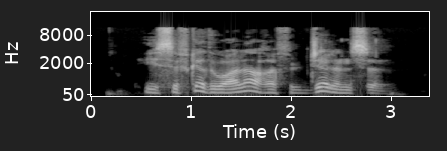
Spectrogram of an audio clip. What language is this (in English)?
Kabyle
